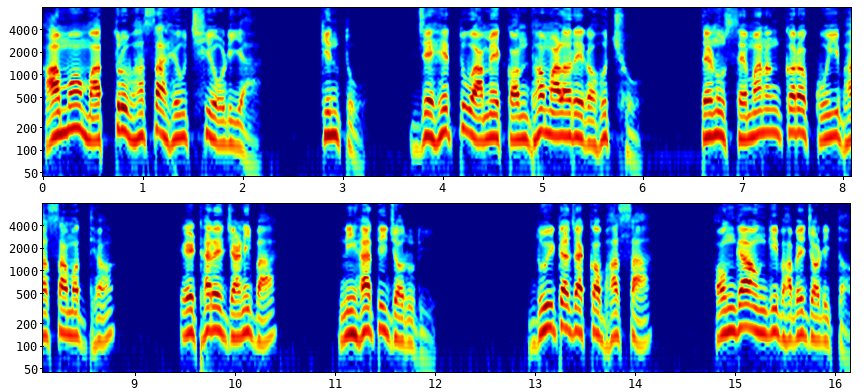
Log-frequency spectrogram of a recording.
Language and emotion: Odia, neutral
